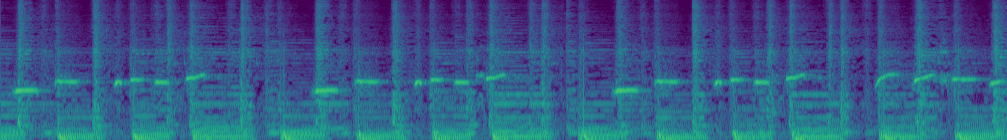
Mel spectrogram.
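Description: Outro theme music: a whistled melody over a steady beat with bass.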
